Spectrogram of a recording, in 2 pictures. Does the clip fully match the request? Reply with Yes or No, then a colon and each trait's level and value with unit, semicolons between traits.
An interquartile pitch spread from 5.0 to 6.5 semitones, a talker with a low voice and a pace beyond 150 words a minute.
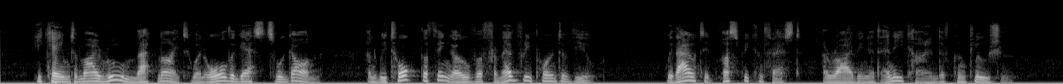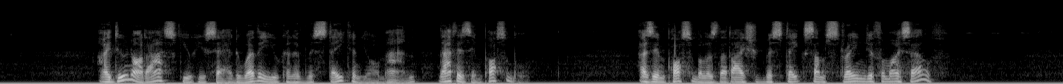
Yes: wide, 5.6 semitones; low, 110 Hz; average, 180 wpm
